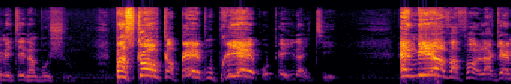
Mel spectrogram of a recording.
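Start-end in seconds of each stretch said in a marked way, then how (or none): 1.5-6.8 preaching. Acted. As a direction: call it out to the congregation. Preacher's emphatic outcry.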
